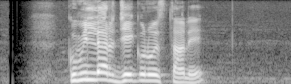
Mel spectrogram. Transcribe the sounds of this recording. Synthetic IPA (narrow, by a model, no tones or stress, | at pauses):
kumilːaɾd͡ʑek̬onost̪ʰane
